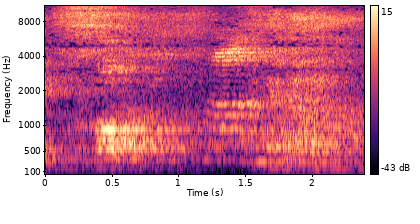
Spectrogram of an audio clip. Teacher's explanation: kalau yang kho di tenggorok sama, seperti kayak orang ngorok.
